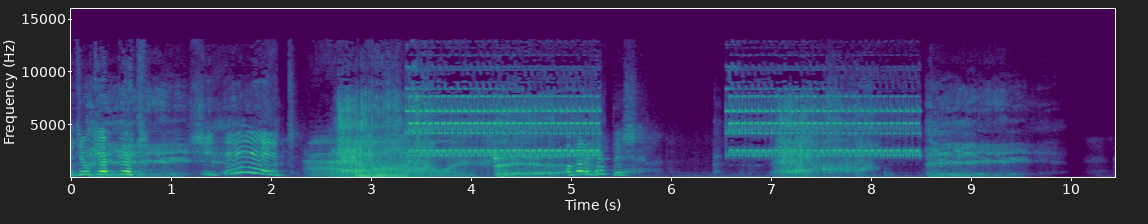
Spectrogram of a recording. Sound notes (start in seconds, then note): 2.3 growls; 3.3 phone rings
